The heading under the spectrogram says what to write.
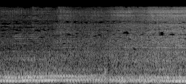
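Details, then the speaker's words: Astron mini desk electric fan, bought a day or two earlier: loud, steady low hum and buzz with strong vibration, still shaking when held; caused by out-of-balance fan blade. "Yan Yan ang concern niya dinig niyo halos tumatakbo yung ano malakas yung vibration k ingay pa ito pag hinawakan ko yan talagang Gumagalaw pa rin siya"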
